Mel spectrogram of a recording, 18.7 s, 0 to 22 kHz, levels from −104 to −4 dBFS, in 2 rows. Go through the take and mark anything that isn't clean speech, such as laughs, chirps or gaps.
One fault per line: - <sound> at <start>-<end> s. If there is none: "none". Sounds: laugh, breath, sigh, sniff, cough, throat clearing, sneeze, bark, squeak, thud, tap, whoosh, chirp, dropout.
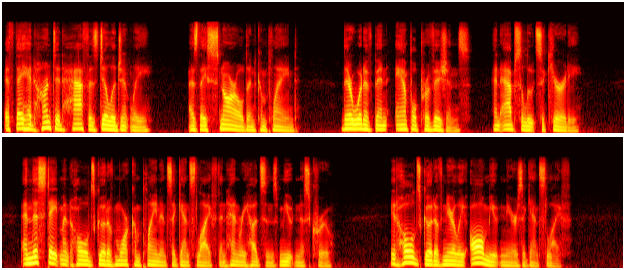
none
